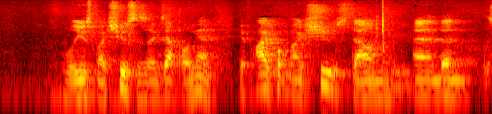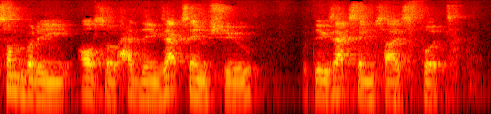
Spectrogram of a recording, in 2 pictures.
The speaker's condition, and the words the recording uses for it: None; typical speech.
